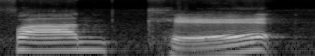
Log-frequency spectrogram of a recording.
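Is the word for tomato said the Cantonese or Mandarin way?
Cantonese. It is said with the Cantonese pronunciation. "tiếng Quảng là fan khẽ"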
